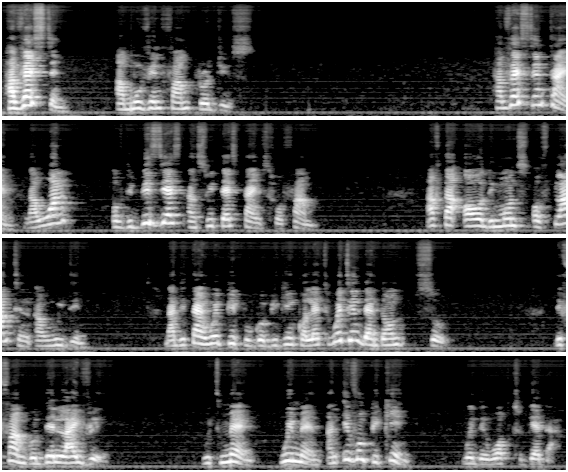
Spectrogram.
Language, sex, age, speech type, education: Nigerian Pidgin, female, 46-60, spontaneous, secondary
